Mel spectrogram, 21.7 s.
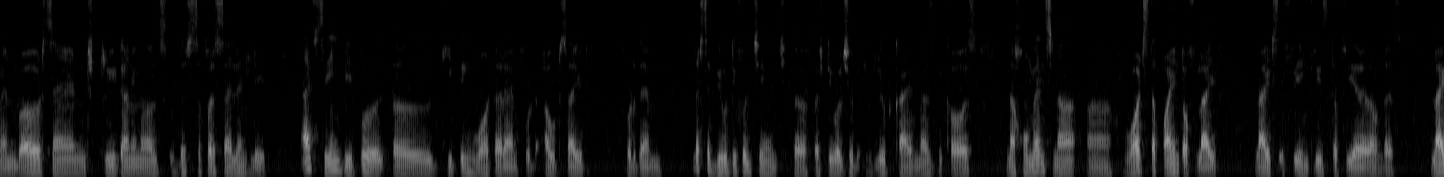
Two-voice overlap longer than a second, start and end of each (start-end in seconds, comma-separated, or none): none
